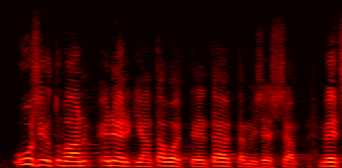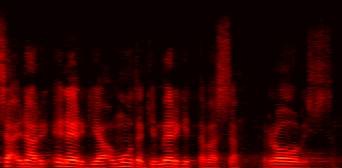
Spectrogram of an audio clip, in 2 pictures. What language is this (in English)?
Finnish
